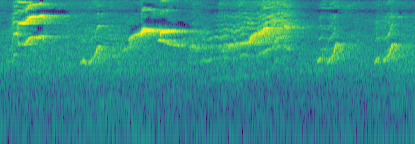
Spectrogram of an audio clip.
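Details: Oriental magpie-robin in full, energetic song, giving clear rising whistles and longer sweeping slurred phrases spaced about a second apart, with a constant low background rumble.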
